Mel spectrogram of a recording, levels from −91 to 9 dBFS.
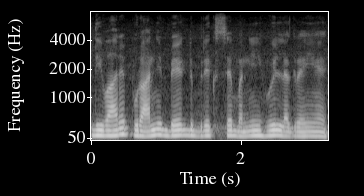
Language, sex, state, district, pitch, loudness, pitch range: Hindi, male, Uttar Pradesh, Lucknow, 115 Hz, -15 LUFS, 105-120 Hz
